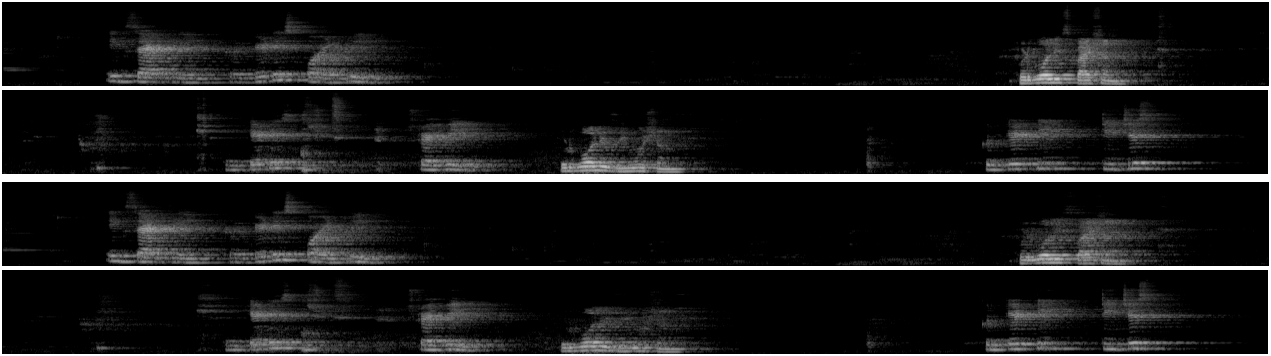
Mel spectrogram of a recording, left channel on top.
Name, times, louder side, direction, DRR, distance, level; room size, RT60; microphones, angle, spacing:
voice 1, 1.0-3.7 14.9-17.4 18.1-18.3 22.5-23.3 23.7-24.3, right 1 dB, 25° right, -4 dB, 1.3 m, -34 dB
voice 2, 10.1-11.2 13.6-13.7 14.6-14.8 16.0-16.1 16.4-16.5 18.3-19.5, left 4 dB, 50° left, 3 dB, 0.3 m, -26 dB
7.0 x 5.5 x 2.8 m, 1.5 s
head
